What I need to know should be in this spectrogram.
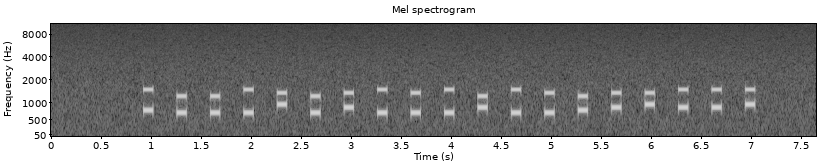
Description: DTMF, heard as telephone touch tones, dialled by machine, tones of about 100 ms. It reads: 611301832373248099#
